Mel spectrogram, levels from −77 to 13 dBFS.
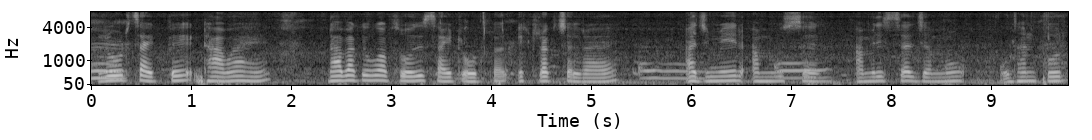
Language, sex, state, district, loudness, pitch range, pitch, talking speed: Hindi, female, Punjab, Pathankot, -18 LUFS, 160-185 Hz, 180 Hz, 135 wpm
